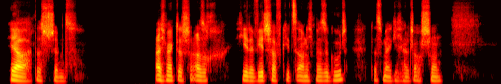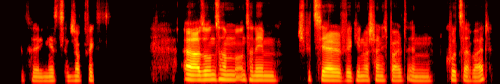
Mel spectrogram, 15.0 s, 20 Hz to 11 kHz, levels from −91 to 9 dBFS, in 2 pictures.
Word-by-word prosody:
Ja, 120 -6 +5
das 130 -3 -3
stimmt. 110 -2 0 1.2
Ah, 140 - +5
ich 135 - -2
merke 130 -2 -1
das 130 -3 -2
schon - - -2
auch. 120 -3 -3 0.4
Hier 130 - -2
der 115 -2 -6
Wirtschaft 125 -1 +3
geht - - -11
es - - +3
auch 130 -2 -4
nicht 120 0 -9
mehr 120 - -8
so 120 0 -4
gut. 135 +5 -6 0.4
Das - - -5
merke 120 -1 -8
ich 115 -1 -12
halt 115 +1 -4
auch 130 - -8
schon. 115 -1 +1 1.3
Deswegen 115 -1 -8
jetzt 120 0 -2
den 120 - -14
Job 120 0 -3
wechs - - -3 1.4
Äh, - - 0
also 140 -1 +10
in - - +3
unserem 145 -1 0
Unternehmen 130 -2 -3 0.3
speziell. 125 -3 +3
Wir 125 -1 -4
gehen 125 +1 -7
wahrscheinlich 125 0 -2
bald 120 0 -5
in 115 -3 -10 0.2
Kurzarbeit. 120 -4 -3
125 Hz, 170 wpm, -25 LUFS, 115-130 Hz, 1.4 s, also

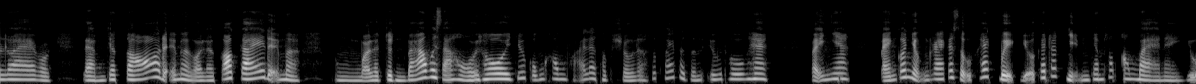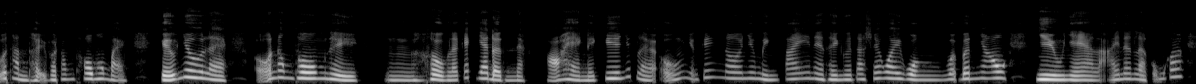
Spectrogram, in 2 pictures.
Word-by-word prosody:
loa 225 -1 +1
rồi 190 -3 -4 0.3
làm 190 -2 -1
cho 225 - 0
có 245 +9 +3
để - - -4
mà, 230 -2 0
gọi 180 -2 -2
là, 185 0 -4
có 255 +8 +5
cái 270 +3 +3
để - - -1
mà, 220 -4 0 0.4
ừm, 185 -2 -5
gọi 165 0 0
là, 190 - +1
trình 190 -2 -1
báo 255 +10 +4
với 335 0 +4
xã 305 - -2
hội 205 -2 0
thôi 245 +2 +6
chứ 280 +5 -7
cũng 215 -3 -8
không 245 -1 -6
phải 225 0 -13
là 265 - -4
thực 210 -5 -11
sự 180 -1 -6
là 190 0 -9
xuất 270 - -16
phát 305 +3 -9
từ 280 - -5
tình 195 -6 -9
yêu 225 +1 -6
thương 240 0 -4
ha. 250 0 +1 0.4
Vậy - - -2
nha, 255 +4 -2 0.3
bạn 180 +3 0
có 320 - 0
nhận 255 -11 0
ra 245 +3 -1
cái 320 - -2
sự - - -2
khác 345 +2 -1
biệt - - +5
giữa - - -2
cái 310 - -1
trách 375 -7 -9
nhiệm 205 0 -3
chăm 235 +1 -3
sóc 330 +7 -12
ông 245 -1 -4
bà 200 -4 0
này 180 -1 -6
giữa 240 - -1
thành 255 -8 -2
thị 190 0 -3
và 210 - -1
nông 235 0 -8
thôn 255 +1 +2
hông 255 -2 -1
bạn? 205 -2 -3 0.4
Kiểu 205 0 +9
như 315 +2 +4
là 225 -7 +2 0.3
ở - - -2
nông 300 -1 -3
thôn 275 -2 +7
thì, 200 -6 +5 0.3
ừm, 195 -2 -3 0.2
thường 220 -5 +6
là 195 0 0
các 310 +8 -9
gia 275 -1 +2
đình 195 -6 +2
nè, 190 -1 -5 0.2
họ 170 0 +1
hàng 205 -3 -1
này 190 0 -1
kia 275 0 +3
nhất 345 0 -13
là 210 -5 -3
ở - - -7
những 255 -5 -12
cái 320 +6 -11
nơi 285 -3 -6
như 280 0 -7
miền 220 -5 -3
Tây 250 +5 -7
nè, 255 -3 -2
thì 220 -1 0
người 220 +1 -2
ta 240 +2 -6
sẽ 275 +4 -6
quây 280 -2 +1
quần 210 -4 -1
b - - -7
bên 260 +2 0
nhau 285 +1 +2 0.3
nhiều 225 -2 +9
nhà 200 -1 +2
lại 225 +3 -6
nên 255 +1 -3
là 225 -3 -2
cũng 240 +6 -13
có, 345 +4 -5
230 Hz, 270 wpm, -23 LUFS, 205-270 Hz, 0.4 s, Kiểu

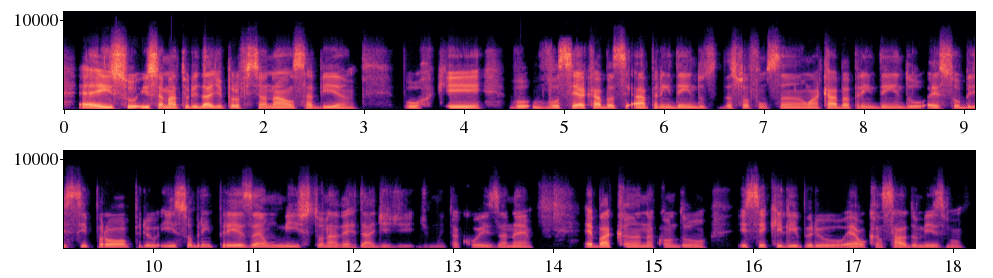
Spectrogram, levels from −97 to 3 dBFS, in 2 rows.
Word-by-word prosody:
É - - +7
isso. 130 -3 +8
Isso 115 +4 +8
é - - +5
maturidade 130 -1 +4
profissional, 115 -4 +2
sabia? 85 -2 0 0.5
Porque 95 +1 +1 0.3
vo 105 +1 -1
você 100 +5 +3
acaba 100 -5 +3
se 100 - +1
aprendendos 100 +1 -1
da 95 - -7
sua - - 0
função, 90 -2 -3
acaba 90 +1 +1
aprendendo, 95 0 -6
eh, 95 - +1
sobre 105 +2 -2
si 115 +3 -5
próprio 100 +9 -4
e 90 - -6
sobre 190 - -4
a - - -8
empresa. 120 - -3
É - - -3
um 150 +10 -8
misto, 120 - -5
na 85 -2 -7
verdade 85 -2 -9
de 80 0 -19
de 85 - -27
muita 85 0 -18
coisa, 80 -1 -10
né? 80 -1 -8 0.5
É - - +2
bacana 90 -5 -3
quando 85 0 -11 0.3
esse - - -2
equilíbrio 85 -2 -7
é - - -2
alcançado 80 0 -5
mesmo. 80 -1 -10
95 Hz, 145 wpm, -22 LUFS, 85-105 Hz, 0.5 s, isso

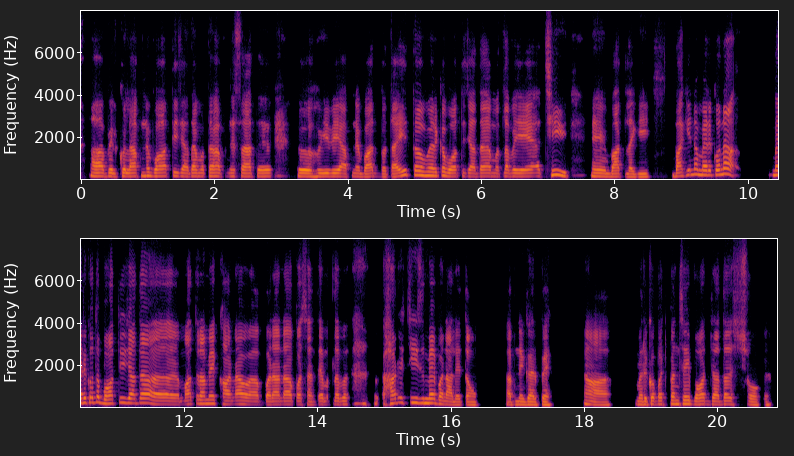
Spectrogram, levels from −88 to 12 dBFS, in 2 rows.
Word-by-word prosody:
हाँ, 160 0 +4
बिल्कुल 155 0 +1
आपने 160 +3 0
बहुत 160 +1 0
ही 165 - 0
ज़्यादा 155 0 0
मतलब 160 +1 0
अपने 155 -1 -3
साथ 150 0 0
अ, 150 0 +1
हुई-हुई 150 +1 +1
आपने 145 0 -2
बात 145 +2 +2
बताई। 140 +8 +1
तो 205 -2 +4
मेरे 180 -1 +4
को 185 0 +1
बहुत 155 -1 +1
ही 160 - -9
ज़्यादा 150 0 0
मतलब 150 +1 -3
ये 150 0 +3
अच्छी 160 +8 0
अ, 185 -5 -2
बात 140 0 0
लगी। 135 +1 -1 0.4
बाकी 165 +8 0
ना 245 - 0
मेरे 215 -1 +3
को - - +5
ना 260 +2 +4 0.7
मेरे 215 +1 +3
को 235 0 -1
तो 250 +1 0
बहुत 190 0 0
ही 230 - -2
ज़्यादा 215 0 +3 0.4
अ, 145 - -4
मात्रा 180 +3 +1
में 185 0 +1
खाना 160 0 +1 0.3
बनाना 145 +1 +2
पसंद 145 -2 -3
है। 150 - +1
मतलब 150 +1 -3 0.6
हर 215 +4 0
चीज़ 225 -1 -2
मैं 210 - +4
बना 155 -5 +1
लेता 135 0 -2
हूँ 130 -1 -3 0.5
अपने 140 +1 -1
घर 135 -1 +2
पे। 135 -3 +2 0.5
हाँ, 130 -5 +1 0.4
मेरे 145 0 0
को 155 - +2
बचपन 160 +1 -1
से 170 - +2
ही 170 - +3
बहुत 155 0 +1
ज़्यादा 150 +1 0
शौक 135 -3 -4
है। - - -4
155 Hz, 185 wpm, -22 LUFS, 145-175 Hz, 0.7 s, को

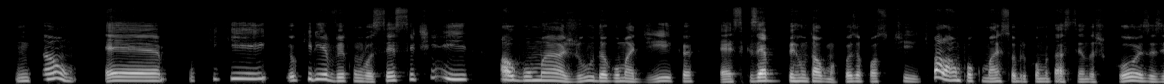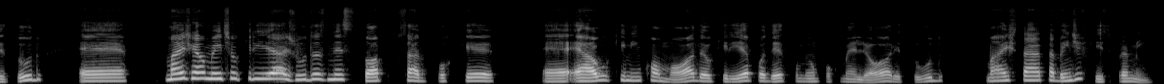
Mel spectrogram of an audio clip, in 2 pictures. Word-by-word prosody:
Então, 170 - -2 0.3
eh, 175 0 +4 0.3
o 175 - -15
que 245 - -13
que 265 +2 -2 0.2
eu 180 - -2
queria 235 +4 0
ver 160 -2 -1
com 155 -2 -6
você, 130 +8 -1
se 215 +5 -8
tinha 320 +9 -16
aí 230 -6 +1 0.3
alguma 185 -2 +2
ajuda, 155 +5 -1
alguma 145 -2 -2
dica. 145 +6 -5 0.2
Eh, 120 +1 -1
se 125 - -17
quiser 165 +1 +4
perguntar 155 -1 +1
alguma 130 -5 -2
coisa, 140 +6 -1
eu - - -7
posso 135 -1 -7
te 135 -3 -9
te - - -34
falar 300 - +5
um 190 - +1
pouco 155 -3 -5
mais 140 +1 -3
sobre 135 -2 -5
como 135 +1 -6
está 130 - -2
sendo 120 -1 -9
as 115 - -12
coisas 145 -5 0
e 125 - -4
tudo, 200 - 0 0.4
eh, 160 +1 +3 0.4
mas 250 +5 +6
realmente 270 -1 +5
eu 270 - -1
queria 260 0 +5
ajudas 225 +1 +2
nesse 230 0 +1
tópico, 170 +1 +3
sabe? 165 -4 +1
Porque, 160 +1 0 0.5
eh, 140 +2 +2
é - - +8
algo 165 +6 +6
que 195 +1 -5
me 185 - -2
incomoda, 165 -4 0
eu 145 - +1
queria 140 +3 0
poder 150 -4 0
comer 140 -1 -9
um 140 - -7
pouco 130 0 -18
melhor 120 +3 -2
e 120 - -6
tudo. 150 +9 -8 0.4
Mas 175 +4 -1
tá 195 0 +2
tá 195 0 -1
bem 165 -1 0
difícil 130 - -5
para 140 0 -2
mim. 105 -8 -7
160 Hz, 185 wpm, -25 LUFS, 140-195 Hz, 0.5 s, é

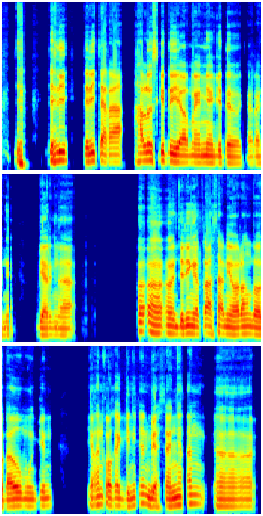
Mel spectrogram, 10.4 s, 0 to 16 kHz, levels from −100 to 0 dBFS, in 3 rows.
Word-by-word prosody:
Je 110 -2 -1 0.3
jadi 145 +1 +4 0.2
jadi 135 +3 +6
cara 125 0 +2 0.2
halus 135 +1 +1
gitu 140 -2 0
ya 120 -3 +5
mainnya 115 0 +1
gitu 105 -1 -1
caranya 110 +2 -9 0.3
biar 110 -1 +1
nggak 110 -1 -3 0.9
heeh 165 -4 +2
heeh, 130 - +4
jadi 120 +1 +3
nggak 120 - -4
terasa 130 -3 0
nih 120 - +3
orang 125 +2 +2
tahu-tahu 115 +1 +3
mungkin 120 +2 -4 0.5
ya - - -2
kan 145 0 -3
kalau 130 - +4
kayak 125 -1 -1
gini 120 +2 -2
kan 165 +1 -4
biasanya 120 +3 +2
kan, 160 +1 -4 0.2
eee, 115 0 -3
120 Hz, 175 wpm, -16 LUFS, 115-135 Hz, 0.9 s, jadi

